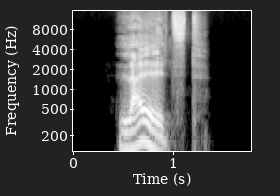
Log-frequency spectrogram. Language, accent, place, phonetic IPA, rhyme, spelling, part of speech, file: German, Germany, Berlin, [lalst], -alst, lallst, verb, De-lallst.ogg
- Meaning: second-person singular present of lallen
